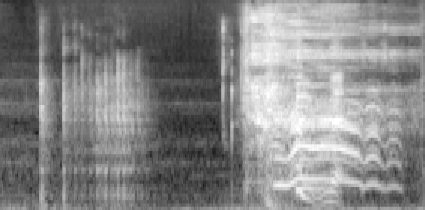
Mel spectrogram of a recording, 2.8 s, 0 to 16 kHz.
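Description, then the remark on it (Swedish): Dice clatter and tumble across a table for about a second in a short burst of rattling clicks, rolling a 20, followed by a loud, drawn-out vocal exclamation. “Vad slår du?”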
